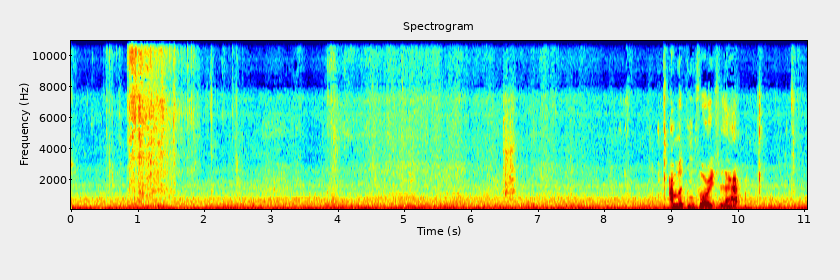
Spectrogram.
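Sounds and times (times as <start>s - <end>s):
low electrical hum: 0.0s - 11.0s
crunchy bite: 0.4s - 2.6s.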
